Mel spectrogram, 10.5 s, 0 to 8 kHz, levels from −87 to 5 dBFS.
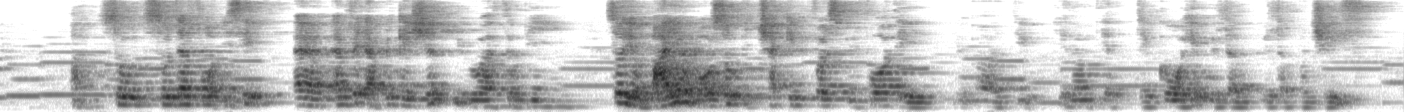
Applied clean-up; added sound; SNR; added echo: classical method WPE with log-MMSE.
